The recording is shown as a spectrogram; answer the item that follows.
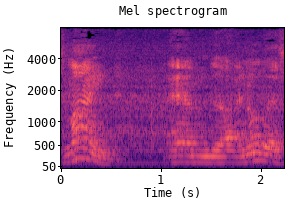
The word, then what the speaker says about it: Mayan: The reason I say quote, Mayan, quote, because that is not the correct pronunciation, it's mine.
